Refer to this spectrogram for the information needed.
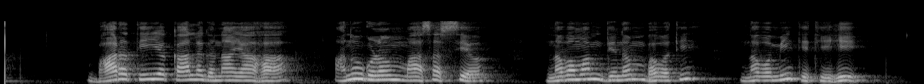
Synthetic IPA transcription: bʱaːɾɐt̪iːjɐkaːlɐɡɐnaːjaːɦɐ | ɐnuɡuɳɐmːaːsɐsjɐ | nɐʋɐmɐmd̪inɐmbʱɐʋɐt̪i | nɐʋɐmit̪it̪ʰiɦi

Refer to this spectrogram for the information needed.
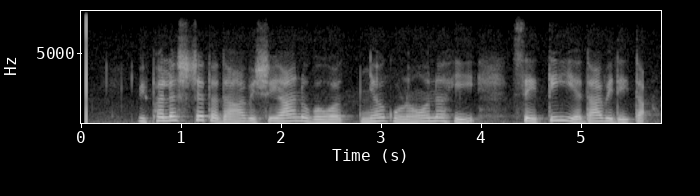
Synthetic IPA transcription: ʋipʰɐlɐʃt͡ʃɐt̪ɐd̪aːʋiʂɐjaːnubʱɐʋot̪̚njɐɡuɳoːnɐɦiseːt̪iːjɐd̪aːʋid̪it̪a̰

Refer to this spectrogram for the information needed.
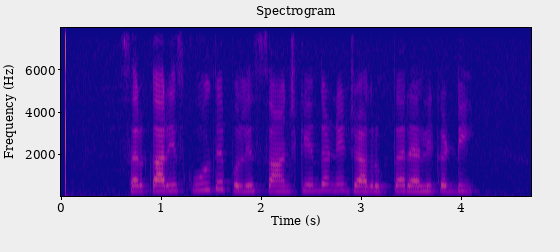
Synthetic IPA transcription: səɾkaːɾiːskuːlt̪eːpʊlɪsːãːɲd͡ʒkẽːnd̪əɾneːd͡ʒaːɡɾʊkt̪aːɾɛːliːkəɖːiː

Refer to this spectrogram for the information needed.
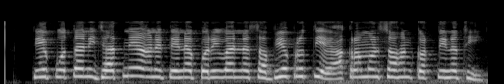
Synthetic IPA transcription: t̪epot̪anid͡ʒat̪niənet̪enapəɾiʋaɾnasəbʱjəpɾət̪jeakɾəməɳsəɦənkəɾt̪inət̪ʰi

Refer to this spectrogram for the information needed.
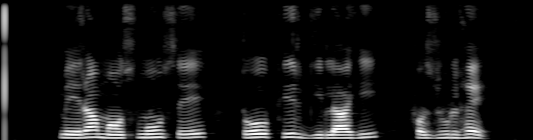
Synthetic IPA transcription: meːɾamɔːsmõse | t̪opʰɪɾɡɪlaɦi | fʊzuːlɦɛː

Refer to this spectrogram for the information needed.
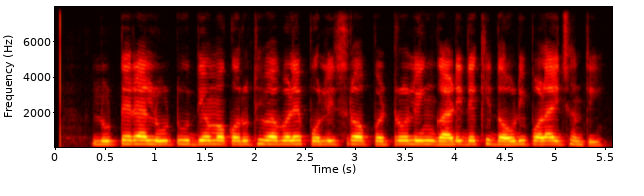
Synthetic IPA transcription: luʈeɾaluʈud̪jɔmɔkɔɾut̪ʰibabeɭepolisɾɔpeʈɾoliŋɡaɽid̪ekʰid̪ɔwɽipɔɭajt͡ʃʰɔnt̪i

